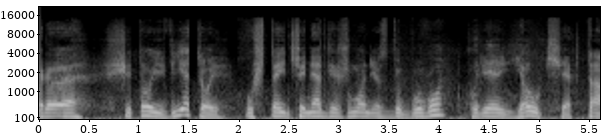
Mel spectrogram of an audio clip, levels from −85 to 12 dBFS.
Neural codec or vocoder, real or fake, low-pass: codec, 44.1 kHz, 2.6 kbps, DAC; fake; 14.4 kHz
